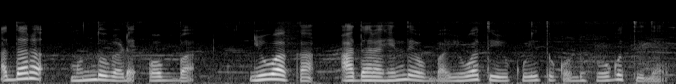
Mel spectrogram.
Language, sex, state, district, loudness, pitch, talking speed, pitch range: Kannada, female, Karnataka, Koppal, -19 LUFS, 185 Hz, 90 wpm, 175-215 Hz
